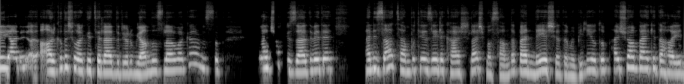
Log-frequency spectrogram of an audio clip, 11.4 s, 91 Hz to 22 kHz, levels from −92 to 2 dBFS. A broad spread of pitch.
No: average, 3.3 semitones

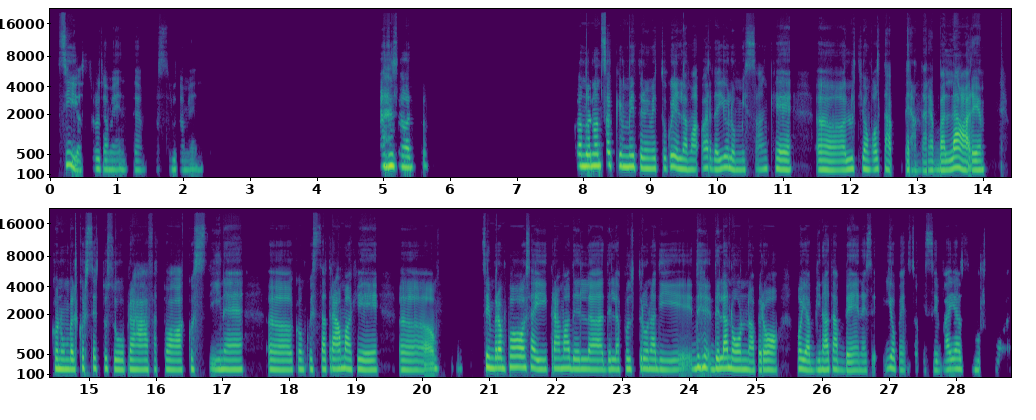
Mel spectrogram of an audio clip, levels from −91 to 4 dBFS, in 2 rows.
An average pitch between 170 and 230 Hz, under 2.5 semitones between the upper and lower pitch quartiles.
Yes: medium, 185 Hz; narrow, 2.1 semitones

